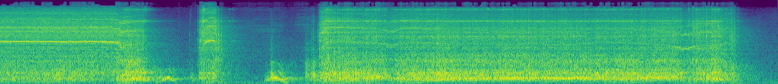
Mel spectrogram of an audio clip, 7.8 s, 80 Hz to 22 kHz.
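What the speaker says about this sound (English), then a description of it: "Get your dull unibit. in there." Power drill driving a dull step drill bit into metal during a dual exhaust install on a 1968 Chrysler 300: a loud close whine that cuts out twice briefly, then runs steadily before stopping.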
